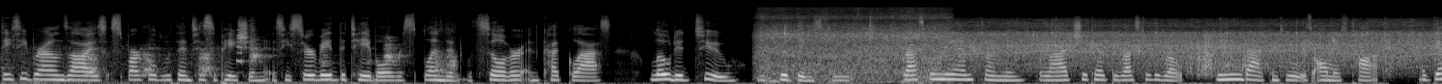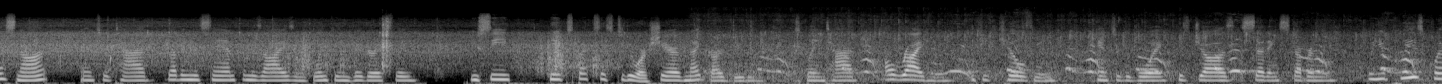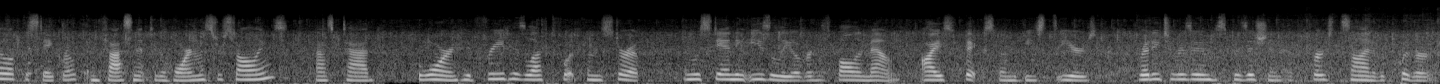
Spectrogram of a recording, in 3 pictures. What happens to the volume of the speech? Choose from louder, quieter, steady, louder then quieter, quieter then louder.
steady.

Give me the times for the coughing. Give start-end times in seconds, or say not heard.
not heard.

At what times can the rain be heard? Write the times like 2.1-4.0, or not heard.
7.5-43.2.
